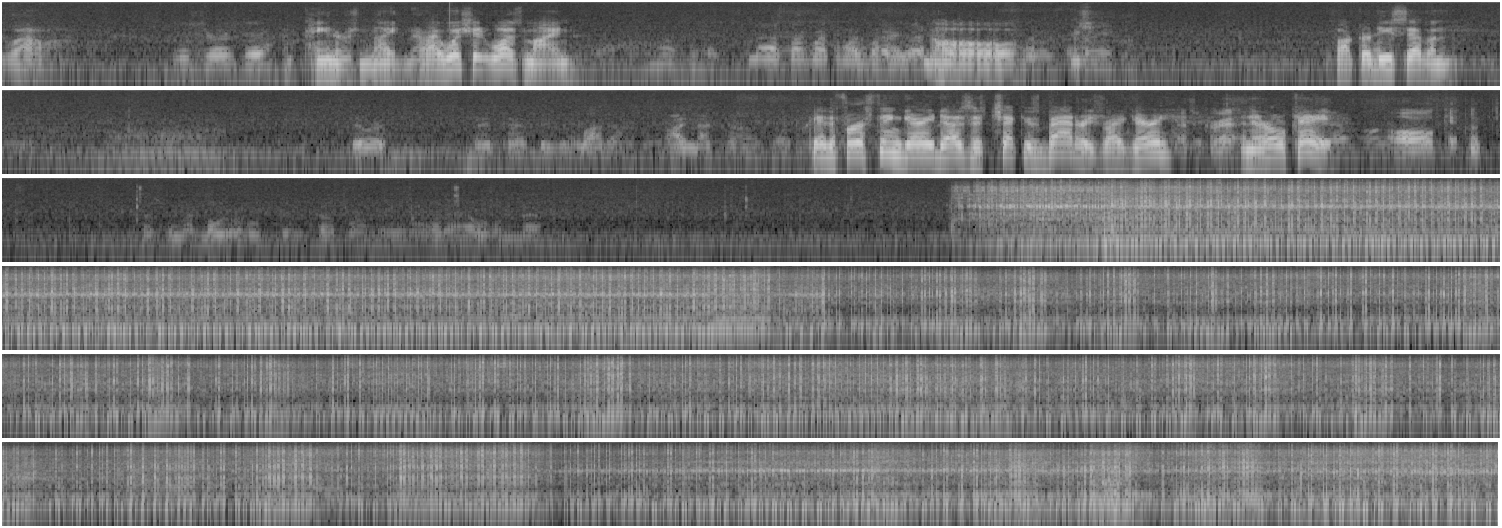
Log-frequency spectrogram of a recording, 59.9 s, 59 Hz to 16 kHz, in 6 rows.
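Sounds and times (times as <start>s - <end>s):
model aircraft engine running: 8.6s - 18.7s, 26.2s - 59.9s.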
